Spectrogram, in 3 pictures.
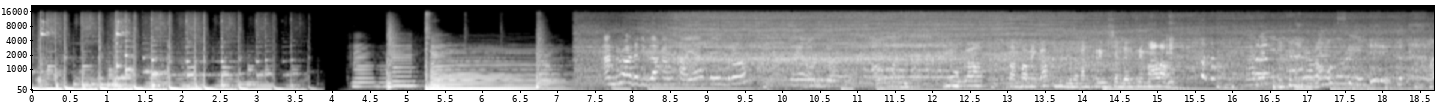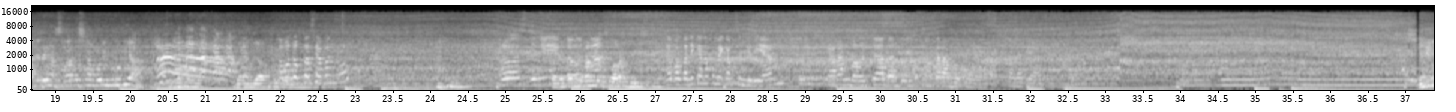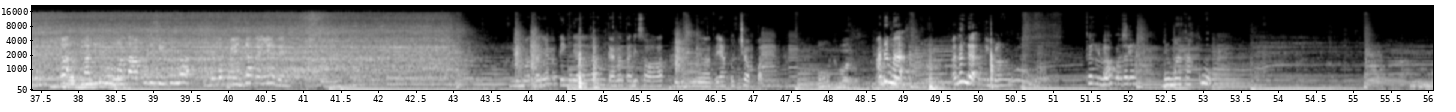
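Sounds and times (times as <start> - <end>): background music sustained notes: 4.6 - 56.0
hair dryer blowing: 7.2 - 43.5.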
